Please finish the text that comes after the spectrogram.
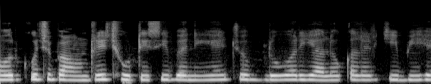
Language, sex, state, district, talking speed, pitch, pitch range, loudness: Hindi, female, Bihar, Kaimur, 210 wpm, 215 Hz, 205-220 Hz, -16 LUFS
